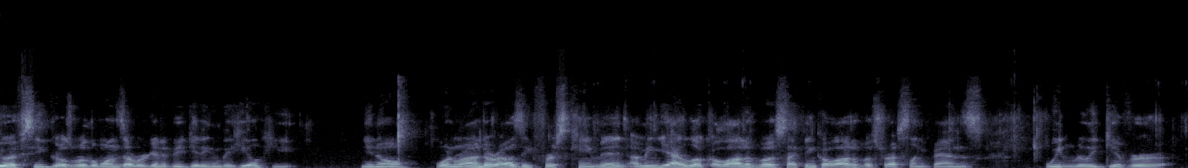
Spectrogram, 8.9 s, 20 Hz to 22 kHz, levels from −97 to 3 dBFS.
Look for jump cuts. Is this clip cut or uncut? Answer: cut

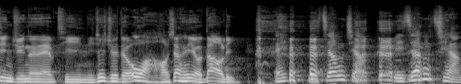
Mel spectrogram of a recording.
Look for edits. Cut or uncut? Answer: uncut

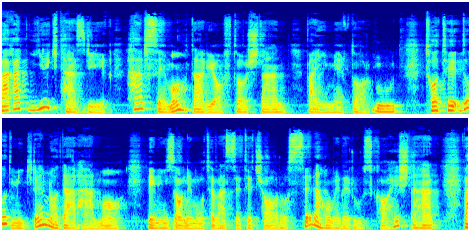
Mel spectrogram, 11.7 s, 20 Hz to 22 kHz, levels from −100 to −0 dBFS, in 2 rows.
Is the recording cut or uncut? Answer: cut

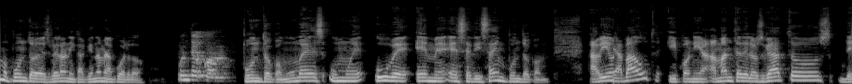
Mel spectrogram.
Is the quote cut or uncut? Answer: cut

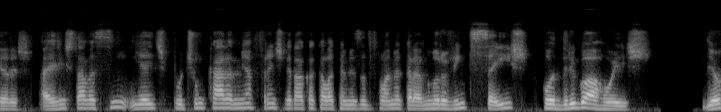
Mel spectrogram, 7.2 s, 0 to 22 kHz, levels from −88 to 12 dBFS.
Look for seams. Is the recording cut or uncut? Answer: cut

